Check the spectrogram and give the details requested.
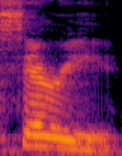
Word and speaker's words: Sari: Her name is pronounced Siri, not sorry, like not sorry art.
